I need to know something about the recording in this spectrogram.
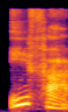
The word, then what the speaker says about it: Aoife: My name is pronounced Aoife. Oh, I love that. Aoife.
